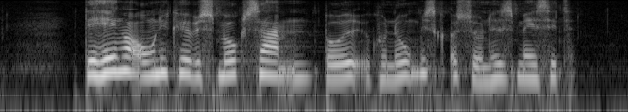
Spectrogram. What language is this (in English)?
Danish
